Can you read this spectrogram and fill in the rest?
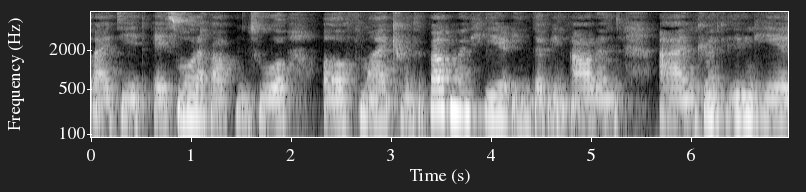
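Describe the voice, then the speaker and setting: A French woman chats to camera in English, her second language, hesitating often with fillers and restarts, her speech a little thick from braces. Her voice is lowish and mellow. The room around her rings with echo. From France. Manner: articulation a little off from new braces. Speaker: vlogger. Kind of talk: casual chat to camera.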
